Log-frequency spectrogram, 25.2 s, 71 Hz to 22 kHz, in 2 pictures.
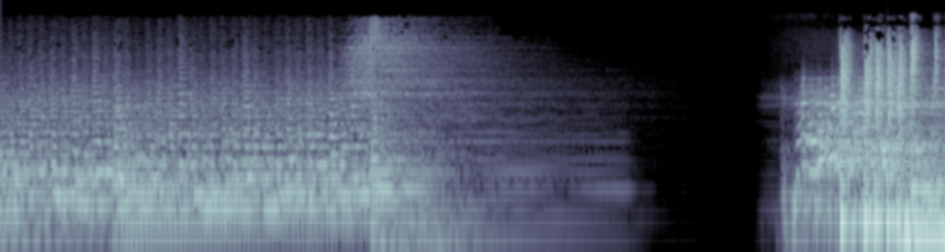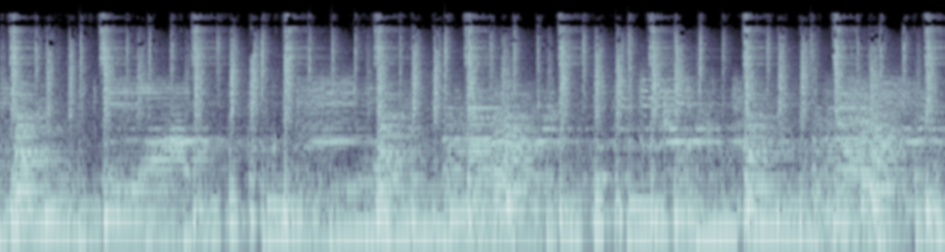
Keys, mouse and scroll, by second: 0.1 g, 1.7 s, 2.4 KP_7, 2.5 KP_5, 2.7 s, 3.8 z, 4.0 z, 4.6 x, 7.2 z, 7.3 z, 7.8 k, 11.8 middle click, 14.4 middle click, 15.1 e, 16.6 middle click, 16.7 middle click, 19.1 KP_5, 19.8 KP_Decimal, 20.3 z, 21.6 z, 23.4 k, 23.8 KP_5, 24.2 z.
